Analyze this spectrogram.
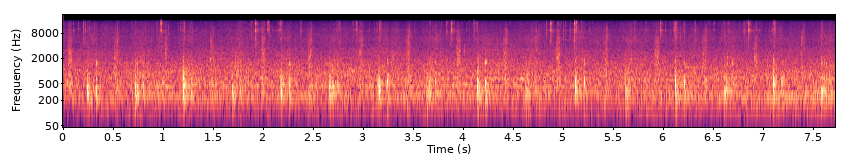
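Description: Footsteps tap steadily on a hard pavement, outdoors.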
